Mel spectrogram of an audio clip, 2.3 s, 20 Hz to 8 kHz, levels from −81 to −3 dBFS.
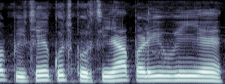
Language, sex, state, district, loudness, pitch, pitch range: Hindi, male, Uttar Pradesh, Lucknow, -12 LUFS, 155 Hz, 150-165 Hz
